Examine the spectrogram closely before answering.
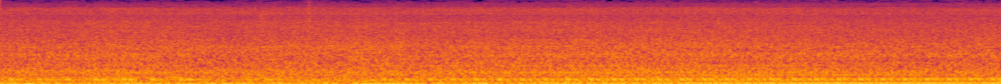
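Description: Hino heavy truck's diesel engine and road noise heard inside the cab while cruising at highway speed: a steady low drone with an even rumble.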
